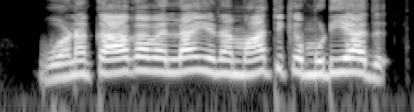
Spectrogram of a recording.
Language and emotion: Tamil, angry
